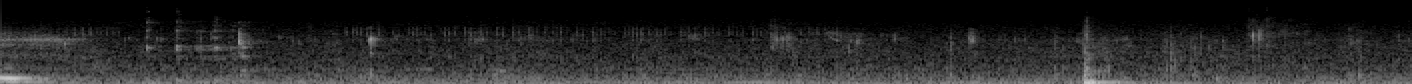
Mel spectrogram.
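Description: Close-up chewing and wet mouth sounds of someone eating a bite of boiled egg, with a few faint clicks. A brief hummed voice sound tails off at the very start, and a single dull thump comes about five and a half seconds in.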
